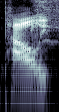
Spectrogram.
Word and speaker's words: Pauli: Anyway, the significance of this thing, it's called POP. Oh, gosh. I can't pronounce things. The Pauli net, it's called, because the Pauli exclusion principle basically says that two electrons can't exist in the same state within an atom.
